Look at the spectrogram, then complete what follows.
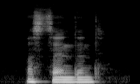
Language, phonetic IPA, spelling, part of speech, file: Polish, [asˈt͡sɛ̃ndɛ̃nt], ascendent, noun, LL-Q809 (pol)-ascendent.wav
